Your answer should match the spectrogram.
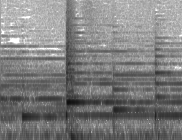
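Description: Slow, tender instrumental music: a piano melody of single notes struck about every half second, each left ringing over the held notes beneath.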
